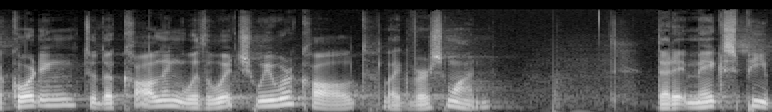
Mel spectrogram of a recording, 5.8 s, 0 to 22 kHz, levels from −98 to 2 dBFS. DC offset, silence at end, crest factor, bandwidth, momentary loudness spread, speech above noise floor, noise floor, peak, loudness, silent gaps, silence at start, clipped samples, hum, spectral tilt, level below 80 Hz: under 0.1%; 0 s; 18 dB; 16 kHz; 8 LU; 32 dB; -48 dBFS; 0 dBFS; -17 LUFS; none; 0 s; under 0.1%; none; -5.5 dB/octave; -54 dBFS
